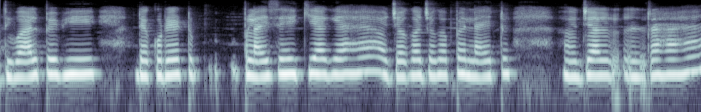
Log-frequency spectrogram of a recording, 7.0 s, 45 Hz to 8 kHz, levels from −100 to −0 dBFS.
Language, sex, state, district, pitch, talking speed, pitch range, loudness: Hindi, female, Jharkhand, Ranchi, 255 Hz, 145 wpm, 245-265 Hz, -14 LUFS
